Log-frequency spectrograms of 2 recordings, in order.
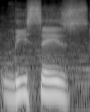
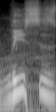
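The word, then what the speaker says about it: Lyse: I've gotten Li's or or sorry, it's one syllable. Lease's new drip, which I have mixed feeling on.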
